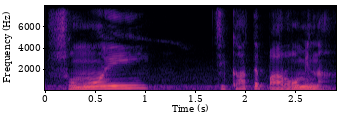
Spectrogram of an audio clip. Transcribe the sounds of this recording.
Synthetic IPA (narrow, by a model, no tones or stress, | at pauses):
sɔmɔi | t͡ʃikat̪epaɾɔmina̰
